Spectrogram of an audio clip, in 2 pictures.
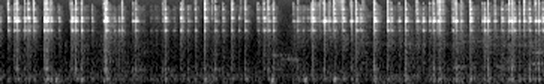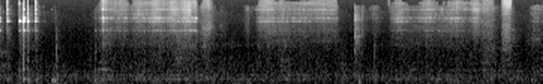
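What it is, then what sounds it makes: Frosted glass perfume bottle. Long acrylic nails tap and scratch the side of a medium frosted glass perfume bottle labeled "the bianco." For about the first eight seconds, rapid, irregular clicky taps ring with a faint high glassy tone. Then the sound shifts to a softer, steady bright scratching hiss.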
